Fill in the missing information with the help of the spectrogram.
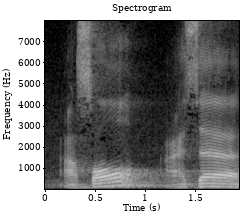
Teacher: Shad dan sin sama-sama dari ujung lidah, samalah makhrajnya ya, tapi cara pengucapannya berbeda. Ya. Asa dengan asa itu beda. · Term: tebal tipis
